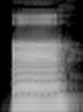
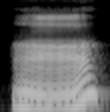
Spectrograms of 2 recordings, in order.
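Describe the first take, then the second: First: The pitch stays level throughout. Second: The pitch dips down and then rises. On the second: "falling, then rising"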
